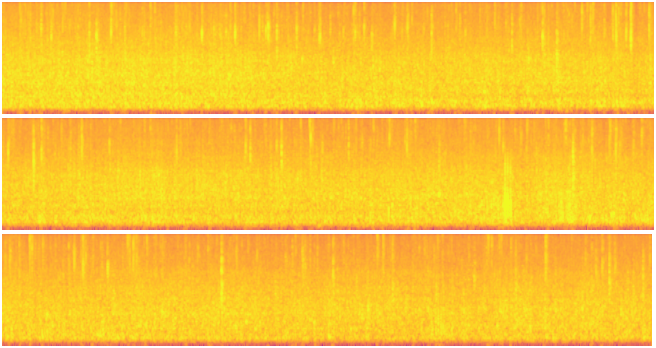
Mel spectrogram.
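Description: Heavy rain falling steadily: a constant hiss with many sharp ticks of single drops hitting close by.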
